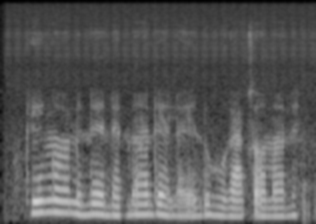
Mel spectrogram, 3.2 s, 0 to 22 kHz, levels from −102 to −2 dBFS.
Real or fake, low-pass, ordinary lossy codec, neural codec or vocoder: real; none; none; none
